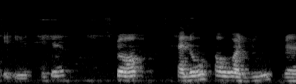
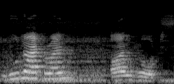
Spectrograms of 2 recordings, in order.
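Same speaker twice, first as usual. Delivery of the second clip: firm command with a falling finish; raised do not; 5 semitones higher, 5 dB louder, much slower than usual. Shown as a demonstration. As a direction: do not high and loud, roads falling. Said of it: "do not को ... rise करके पढ़ना है ... roads पे ... fall".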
